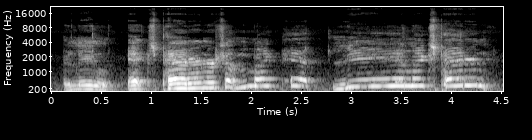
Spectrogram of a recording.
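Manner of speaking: very high, soft little squeak; tiny high voice. Pretend. Vlogger squeezing out thermal paste, tiny high voice.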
